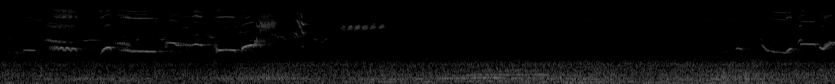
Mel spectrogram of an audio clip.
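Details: Male common blackbird in a garden at Weener, East Frisia, in Germany's far northwest, May: a full phrase of rich, low whistled warbling broken by sharp high squeaks, then a long pause and the start of another phrase.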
